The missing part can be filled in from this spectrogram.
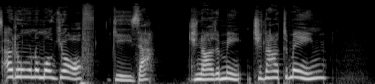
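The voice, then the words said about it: Put-on Essex accent, admittedly poor. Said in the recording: “I start talking from like I'm from Essex ... 0 out of 5 stars for my accent”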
